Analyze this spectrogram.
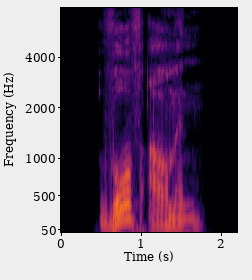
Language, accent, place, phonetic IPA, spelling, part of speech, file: German, Germany, Berlin, [ˈvʊʁfˌʔaʁmən], Wurfarmen, noun, De-Wurfarmen.ogg
- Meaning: dative plural of Wurfarm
